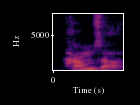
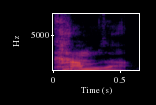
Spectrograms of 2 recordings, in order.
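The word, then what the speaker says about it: Khamzat: I think it's a silent K. Hamzach, not Kamza.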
